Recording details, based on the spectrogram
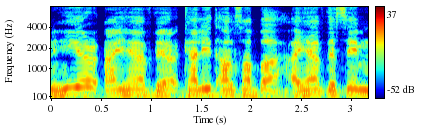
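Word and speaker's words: Al Sabbah: And the last name is spelled It's Al Sabah.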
